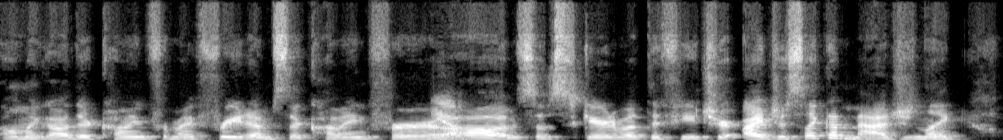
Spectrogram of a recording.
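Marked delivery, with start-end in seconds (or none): 0.0-3.7 acted overwhelmed panic, fretting. Speaker acting out their own moments of feeling overwhelmed: mock overwhelmed panic. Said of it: "if I get overwhelmed for a second and I'm like".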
